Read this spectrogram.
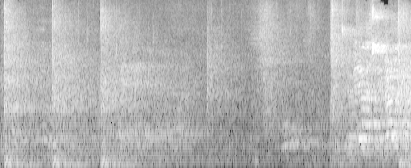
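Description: A basketball bounces on a wooden court in a large echoing hall.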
